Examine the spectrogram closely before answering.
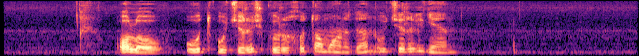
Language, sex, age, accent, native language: Uzbek, male, 25-34, Samarqand, Uzbek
